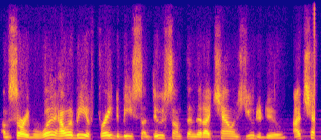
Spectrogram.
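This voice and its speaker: A man's voice: a little high, lively intonation, very fast, dark tone, slightly rough, no room sound, faint music behind. A man ranting boastfully and confrontationally on a livestream, heavy on slang. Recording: dull, dry lo-fi stream audio.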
